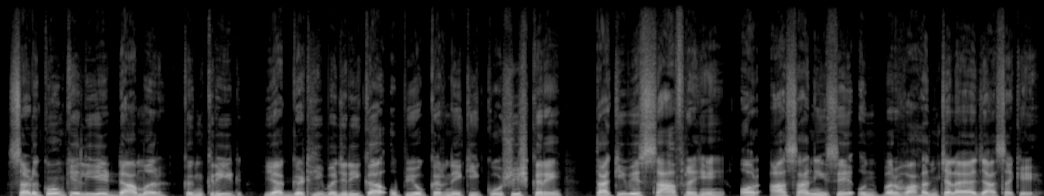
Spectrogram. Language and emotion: Hindi, neutral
